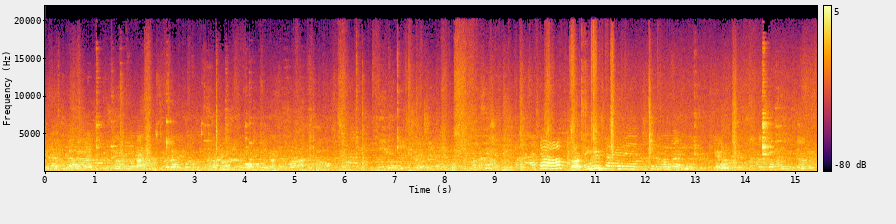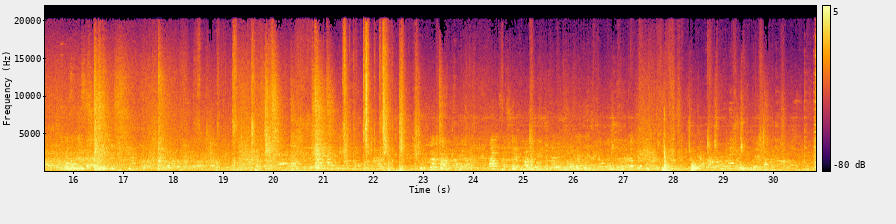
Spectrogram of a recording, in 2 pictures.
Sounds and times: people having their meals, ordering 0.0 - 30.8

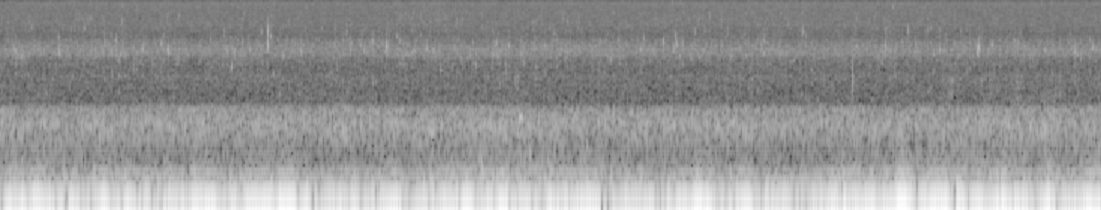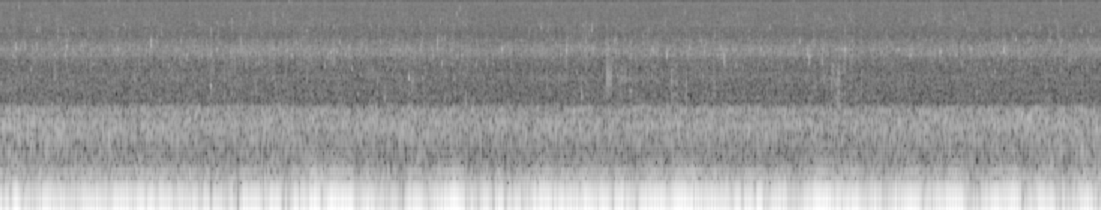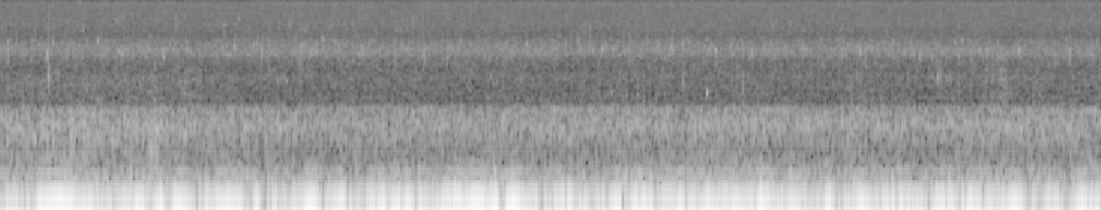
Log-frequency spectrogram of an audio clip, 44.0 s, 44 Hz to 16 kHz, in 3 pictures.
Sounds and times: river underwater 0.0 - 44.0

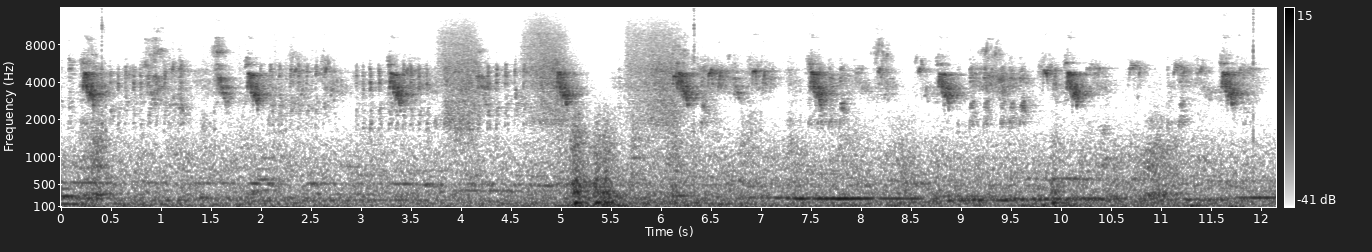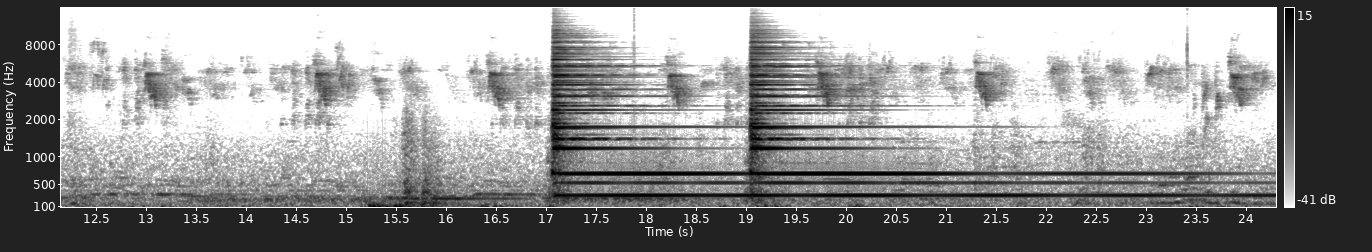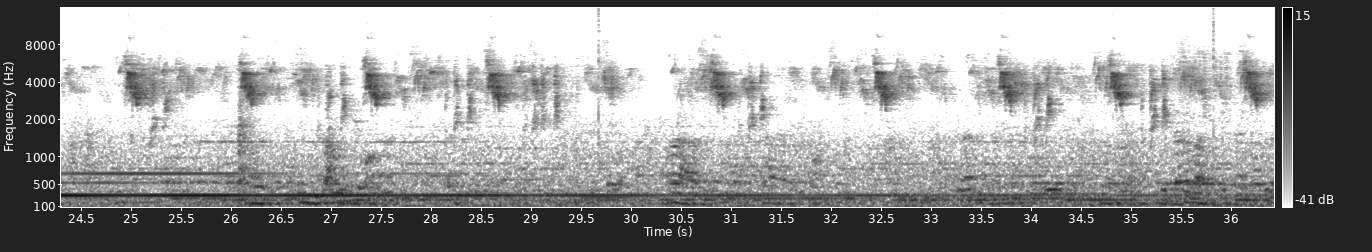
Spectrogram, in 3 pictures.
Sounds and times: the bells 17.0 - 36.3

